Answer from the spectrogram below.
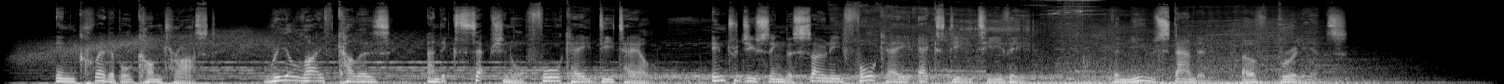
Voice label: commercial; Sony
